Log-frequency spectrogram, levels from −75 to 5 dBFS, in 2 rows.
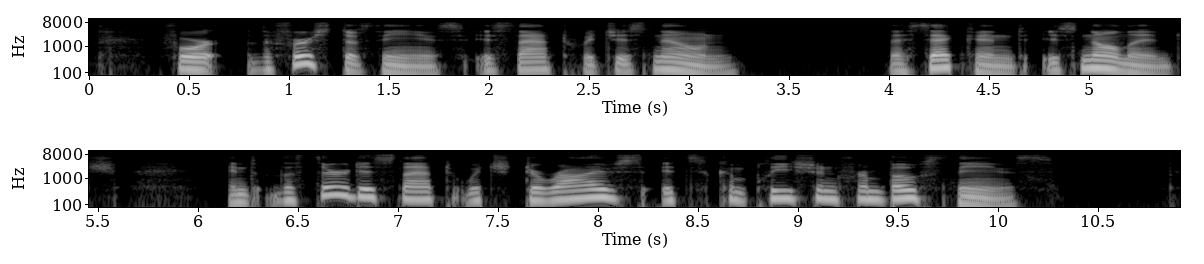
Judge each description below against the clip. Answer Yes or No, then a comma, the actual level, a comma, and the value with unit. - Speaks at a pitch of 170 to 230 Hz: No, low, 130 Hz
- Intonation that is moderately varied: No, wide, 7.7 semitones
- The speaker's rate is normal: Yes, average, 145 wpm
